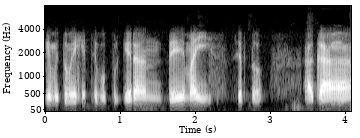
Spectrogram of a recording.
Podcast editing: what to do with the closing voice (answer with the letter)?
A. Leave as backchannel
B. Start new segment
A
